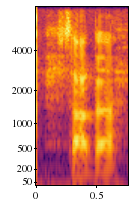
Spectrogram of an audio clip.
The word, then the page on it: sada: Estonian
